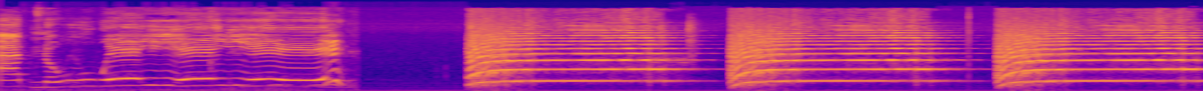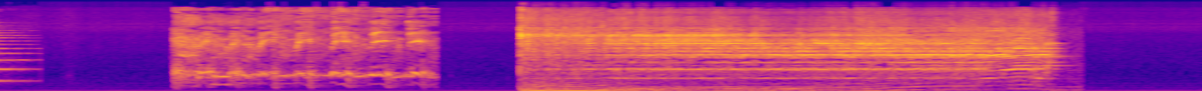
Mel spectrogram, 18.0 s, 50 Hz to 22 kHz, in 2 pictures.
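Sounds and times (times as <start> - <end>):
buzzy horn-like sound effect: 3.5 - 9.4, 12.9 - 17.2
choppy noisy sound effect: 12.9 - 16.8.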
